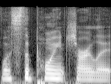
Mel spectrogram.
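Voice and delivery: usual speaking voice

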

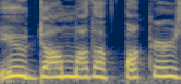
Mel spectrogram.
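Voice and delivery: very high-pitched, piercing, acted screaming. Recalling a man screaming at the class; retelling someone screaming. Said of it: "screaming at us".

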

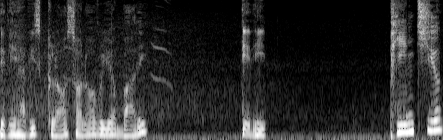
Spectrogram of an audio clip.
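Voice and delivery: agitated, worked-up, accusing, high swooping voice. Pressing the other person with questions until told not to get excited; excited. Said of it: "don't get excited".

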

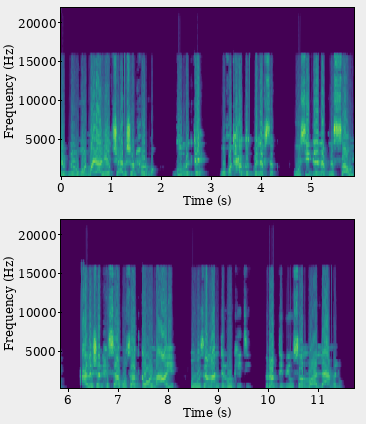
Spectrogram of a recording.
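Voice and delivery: loud, angry, scolding tone. A father steps up to his son and speaks to him angrily. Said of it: "وتحدث بعصبية".

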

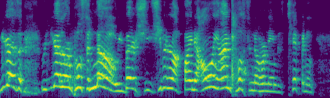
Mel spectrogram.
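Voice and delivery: worked-up angry outburst. Retelling how a guy got mad that others learned a name: imitating someone getting mad. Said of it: "He got all mad".

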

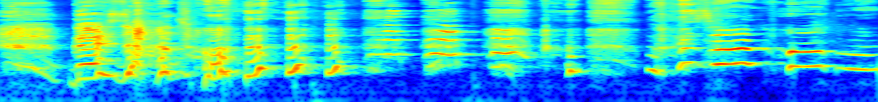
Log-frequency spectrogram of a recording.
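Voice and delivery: high, laughing, mock hurt objecting tone.

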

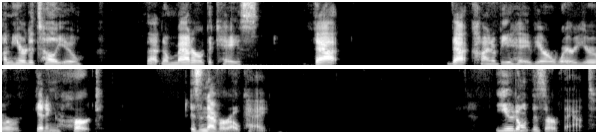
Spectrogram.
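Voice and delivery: voice straining to hold back tears. Speaking to viewers who have been hurt, telling them they deserve better: holding back tears. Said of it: "I'm trying very hard not to cry".

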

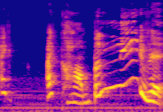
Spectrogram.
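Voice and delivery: gasped out. Wolf opens his box and finds a gas mask inside; gasping. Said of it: "he gasped".

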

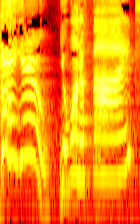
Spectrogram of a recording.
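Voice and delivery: slow, screechy, bad-tempered, grumpy ladybird voice. Narrator reads the ladybird challenging a praying mantis, screeching bad-tempered ladybird. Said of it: "a bad-tempered ladybird flew in from the right. ... screeched the bad-tempered ladybird".

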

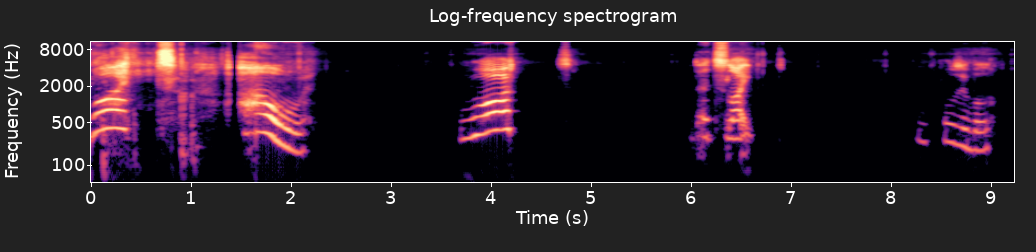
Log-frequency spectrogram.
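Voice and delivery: furious, high, loud can't-believe-it outburst. Streaming a game, reacting to an opponent's play, in angry disbelief. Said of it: "I'm just so angry right now".

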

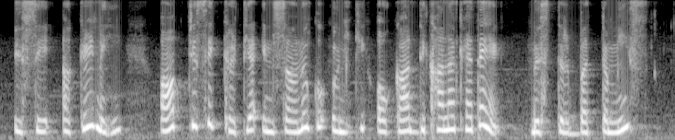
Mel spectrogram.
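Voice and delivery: usual speaking voice

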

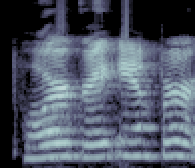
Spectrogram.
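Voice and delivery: high, loud, patronizing, condescending tone. An officer, hand on the casket, speaks to her in a condescending tone. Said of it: "he said in a condescending tone".

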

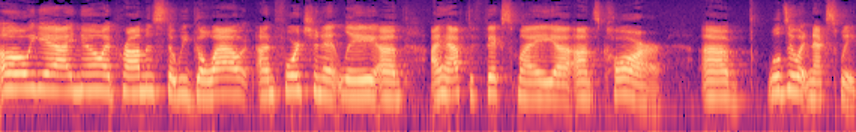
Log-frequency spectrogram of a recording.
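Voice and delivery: ordinary talk, nothing marked

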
